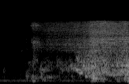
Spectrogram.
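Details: A man's own ventilator heard while he records a podcast: a soft airy hiss builds steadily as the mechanical ventilator delivers a breath.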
